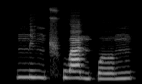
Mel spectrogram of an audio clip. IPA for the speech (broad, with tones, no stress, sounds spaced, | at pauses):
n̪ i˥˧ ŋ ʈ͡ʂʰ w a˥˩ n p ɤ˧˥ ŋ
